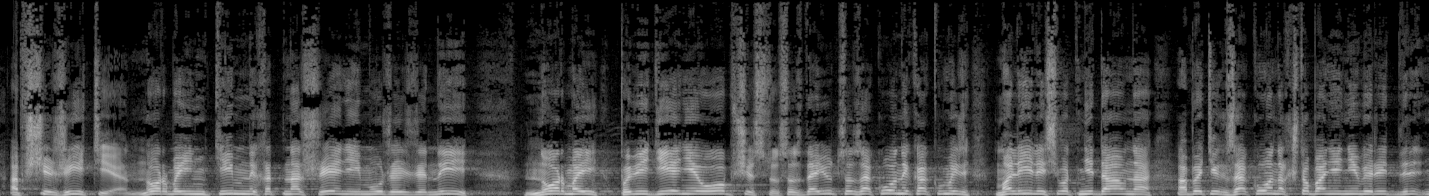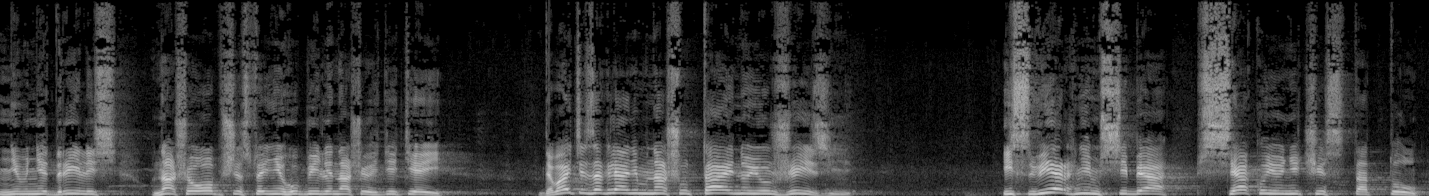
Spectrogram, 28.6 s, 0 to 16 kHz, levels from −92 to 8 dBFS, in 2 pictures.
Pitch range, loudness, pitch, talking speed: 200-230 Hz, -19 LUFS, 215 Hz, 95 wpm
